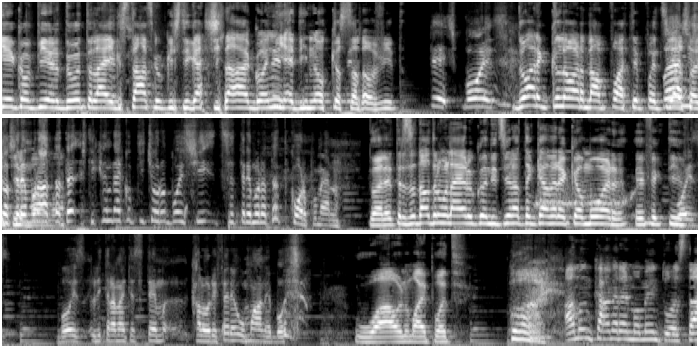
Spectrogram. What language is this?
Romanian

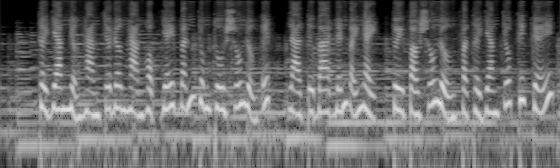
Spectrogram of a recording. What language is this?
Vietnamese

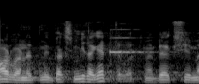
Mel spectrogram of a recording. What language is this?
Estonian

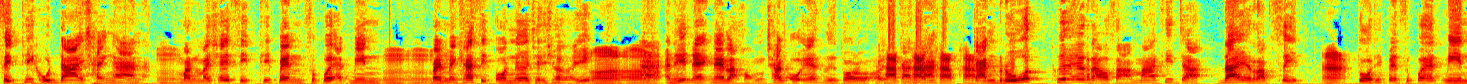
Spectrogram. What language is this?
Thai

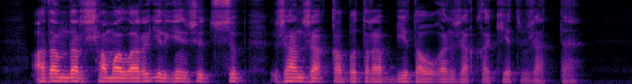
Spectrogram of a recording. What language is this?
Kazakh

